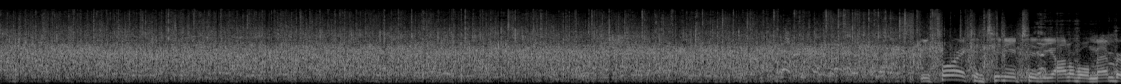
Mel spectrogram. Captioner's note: applause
